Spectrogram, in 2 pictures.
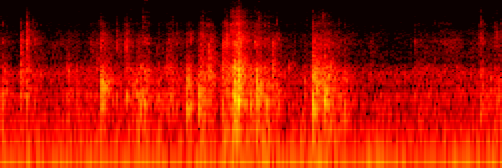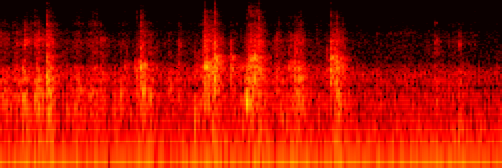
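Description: Dishes and containers being put away: a run of short knocks and clinks of dishware set down on shelves and against each other, in two bunches with a short lull between.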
